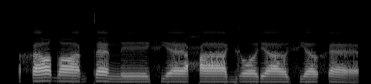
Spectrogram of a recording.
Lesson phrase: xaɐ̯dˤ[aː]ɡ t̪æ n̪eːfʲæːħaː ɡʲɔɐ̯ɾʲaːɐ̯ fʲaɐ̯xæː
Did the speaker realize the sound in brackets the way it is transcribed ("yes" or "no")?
yes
